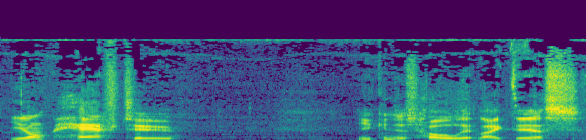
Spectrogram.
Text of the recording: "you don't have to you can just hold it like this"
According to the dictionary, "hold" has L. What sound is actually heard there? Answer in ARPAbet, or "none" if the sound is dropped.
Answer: L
